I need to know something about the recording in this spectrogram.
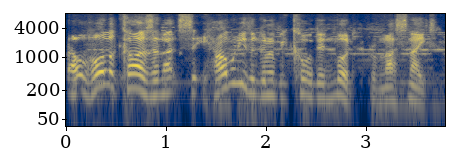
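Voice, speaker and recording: Brief: male co-host riffing, fairly high voice with wild pitch swings, crude and mock-dramatic. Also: big pitch swings, fast, over music, poor audio. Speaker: co-host of a listen-along stream. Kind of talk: riffing commentary over an old radio show.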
